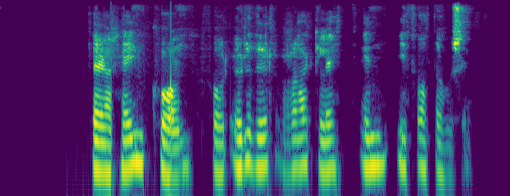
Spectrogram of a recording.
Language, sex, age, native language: Icelandic, male, 20-29, Icelandic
